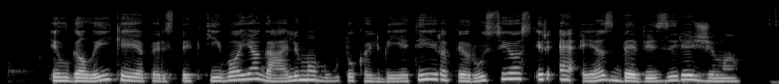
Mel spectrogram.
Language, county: Lithuanian, Vilnius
